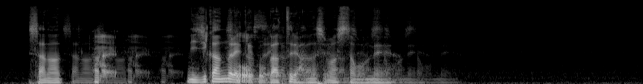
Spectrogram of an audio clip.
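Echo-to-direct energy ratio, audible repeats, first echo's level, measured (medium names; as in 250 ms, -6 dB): -15.5 dB, 2, -16.5 dB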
